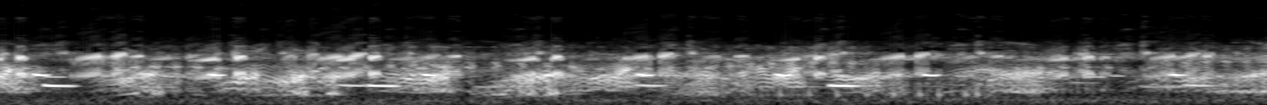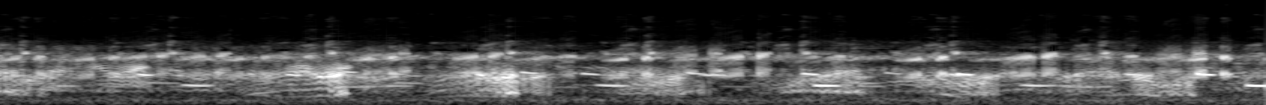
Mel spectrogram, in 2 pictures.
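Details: A dense chorus of frogs croaking without pause, overlapping rasping croaks mixed with short clear tonal notes and brighter upper bands, steady and continuous throughout with no other sounds.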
